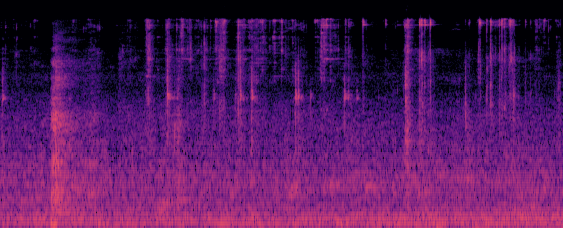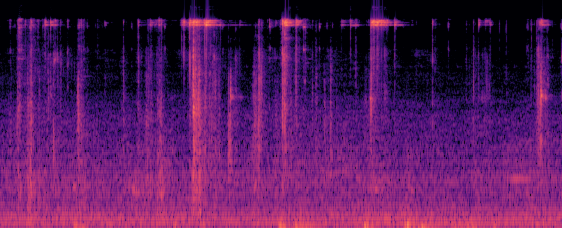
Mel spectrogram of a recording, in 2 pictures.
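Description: A key on a ring jingles and clinks in short, scattered bursts against a quiet background hum, growing louder and busier toward the end.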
